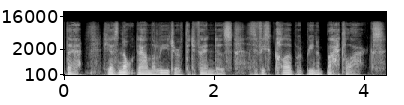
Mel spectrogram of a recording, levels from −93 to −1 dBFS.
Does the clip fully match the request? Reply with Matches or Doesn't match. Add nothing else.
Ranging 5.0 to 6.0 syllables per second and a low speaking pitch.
Doesn't match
